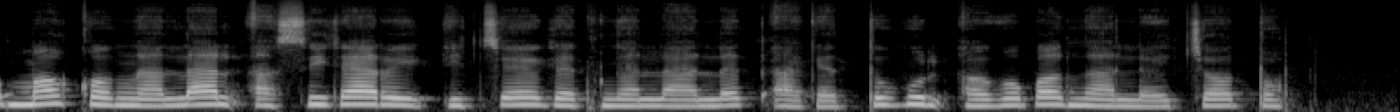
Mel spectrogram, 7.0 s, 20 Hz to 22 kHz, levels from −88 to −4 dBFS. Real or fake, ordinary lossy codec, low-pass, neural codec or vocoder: fake; none; none; codec, 44.1 kHz, 3.4 kbps, Pupu-Codec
